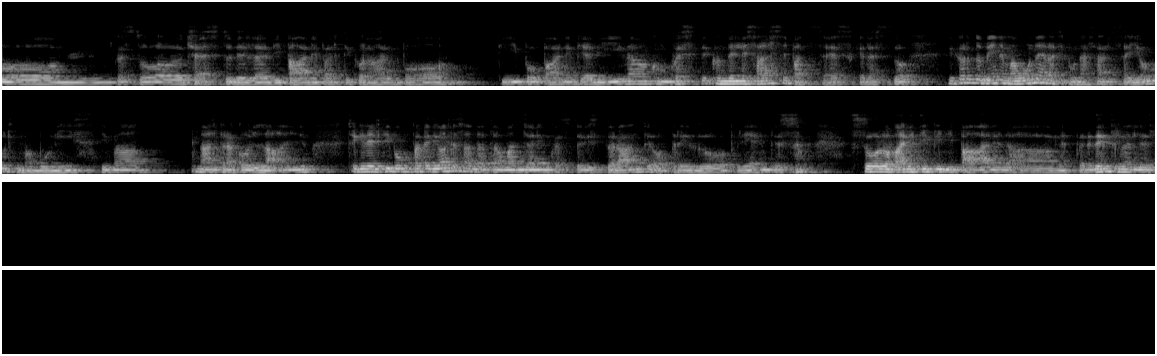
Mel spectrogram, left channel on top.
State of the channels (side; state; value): right; silent; digital silence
